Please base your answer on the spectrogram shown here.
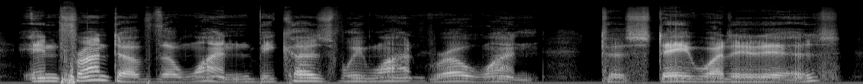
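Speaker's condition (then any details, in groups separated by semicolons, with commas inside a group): ALS; abnormally slow voice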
